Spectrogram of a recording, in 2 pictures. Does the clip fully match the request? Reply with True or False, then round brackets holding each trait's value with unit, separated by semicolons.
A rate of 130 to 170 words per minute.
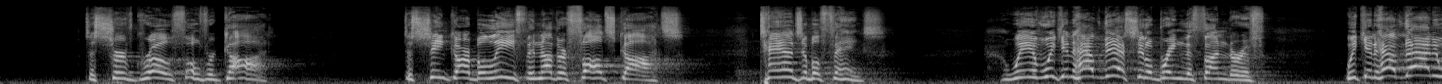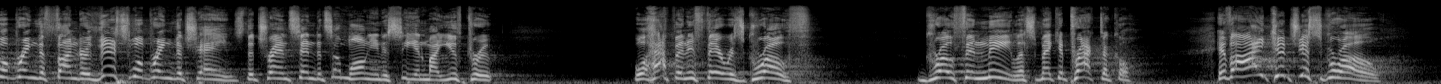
True (140 wpm)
